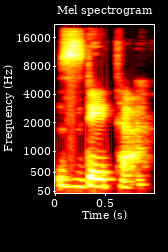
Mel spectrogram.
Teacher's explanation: So zdeta, and it's that zd sound, right? It's not just a Z sound, it's a zd sound.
